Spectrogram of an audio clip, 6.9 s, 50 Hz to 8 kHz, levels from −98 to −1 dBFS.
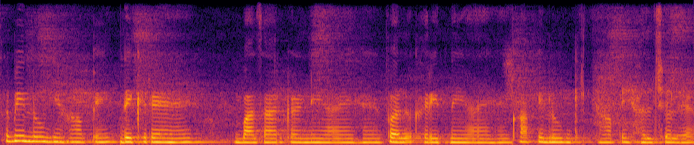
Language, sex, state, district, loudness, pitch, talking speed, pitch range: Hindi, female, Bihar, Gaya, -18 LUFS, 220 Hz, 180 wpm, 210-225 Hz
